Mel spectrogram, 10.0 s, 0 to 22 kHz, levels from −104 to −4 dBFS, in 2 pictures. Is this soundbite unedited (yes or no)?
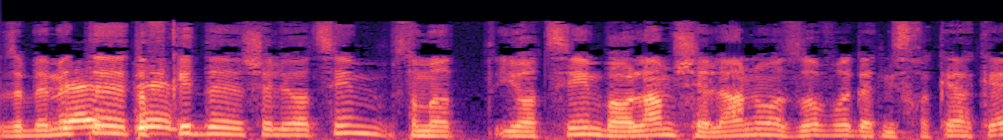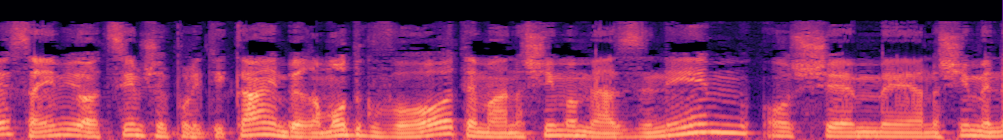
yes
